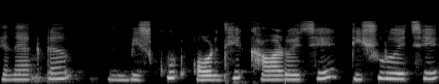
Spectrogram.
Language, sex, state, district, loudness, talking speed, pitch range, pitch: Bengali, female, West Bengal, Kolkata, -26 LUFS, 110 wpm, 215-280 Hz, 255 Hz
